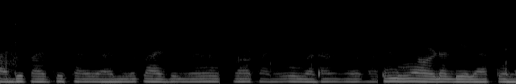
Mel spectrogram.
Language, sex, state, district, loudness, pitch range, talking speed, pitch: Hindi, male, Bihar, Begusarai, -46 LUFS, 125-130 Hz, 95 wpm, 125 Hz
